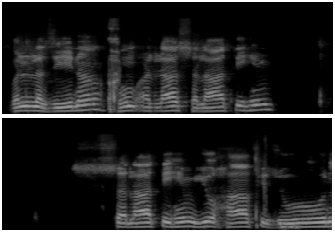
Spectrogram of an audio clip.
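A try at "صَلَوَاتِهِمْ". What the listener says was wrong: सलात नहीं है, सलावात है।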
